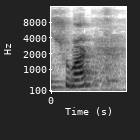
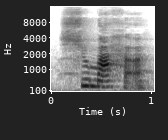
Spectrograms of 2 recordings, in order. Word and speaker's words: Schumacher: que nós conhecemos, o Schumacher, Então, nós falando Schumacher, e eu vi que ela não entendeu, e quando ela entendeu, ela falou da forma que eles pronunciam em alemão. Vamos tentar. Cláudia, please don't laugh. Michael Schumacher.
